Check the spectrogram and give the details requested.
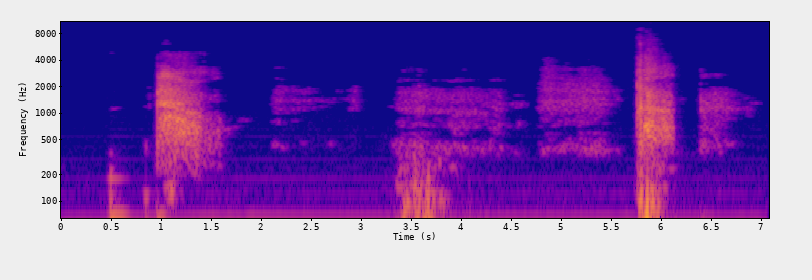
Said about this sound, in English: Just keep listening. The breathing is the caller.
